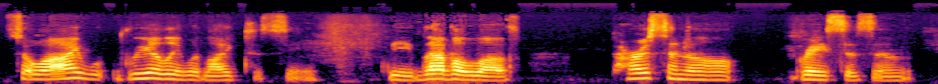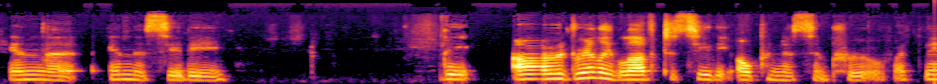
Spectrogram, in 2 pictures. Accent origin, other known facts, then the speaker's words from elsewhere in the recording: Quincy, Massachusetts, United States; born there; I was born in Quincy. I've worked in Quincy. I have family living in Quincy for a long time.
